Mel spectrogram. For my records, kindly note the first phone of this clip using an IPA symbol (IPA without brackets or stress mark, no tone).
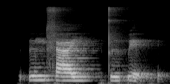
ʔ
